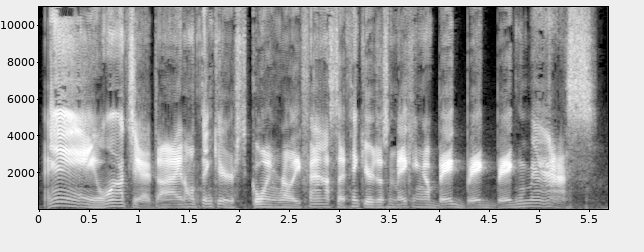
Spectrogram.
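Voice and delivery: a playful little huff at getting splashed; annoyed lizard. Acted.

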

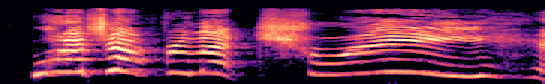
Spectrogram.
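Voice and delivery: high, loud, slow bellow. Acted. Harry bellowing a warning to Ron, alarmed. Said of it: "Harry bellowed".

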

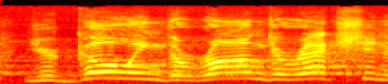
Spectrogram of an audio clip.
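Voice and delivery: high, loud, slow yell; mock roadside yell. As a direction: shout it across the road again. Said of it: "keep yelling and keep yelling".

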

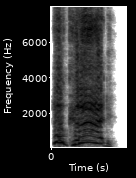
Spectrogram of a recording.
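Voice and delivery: very high, very loud squeal; disgusted squeal. Acted. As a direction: squeal in horror at the spit. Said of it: "he squealed".

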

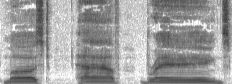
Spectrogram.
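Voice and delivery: slow, drawn-out zombie moan; zombie groan. A narrator's reading. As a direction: moan each word like the undead. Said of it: "Ella groaned".

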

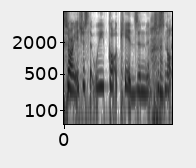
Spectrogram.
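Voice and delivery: put-on British accent. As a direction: politely object as a British dad. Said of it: "sorry for my accent".

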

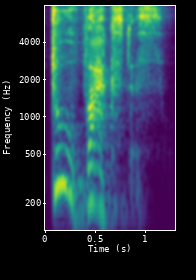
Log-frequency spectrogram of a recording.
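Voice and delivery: hissed menacingly, each word stretched; angry hiss. A narrator's reading. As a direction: draw it out slowly as a threat. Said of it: "zischte er".

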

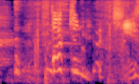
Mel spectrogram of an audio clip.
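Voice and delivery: shrieking laugh; laughing hard. Real, not acted. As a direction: burst out laughing. Caught by nuts joke.

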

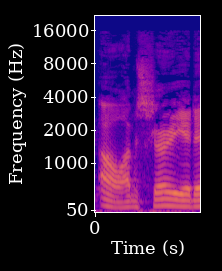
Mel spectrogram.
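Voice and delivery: loud, mocking "sure you do"; sarcastic doubt. Woman in the car mocking his cowboy hat claim, sarcastic and loud. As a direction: scoff at his claim like she doesn't buy it. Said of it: "And she's like".

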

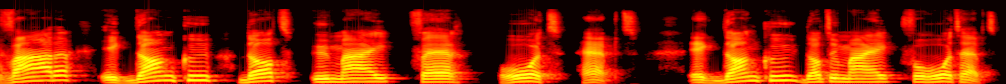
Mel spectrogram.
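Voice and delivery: loud, slow declaimed Bible verse; solemn scripture reading. A narrator's reading. Preacher reads Jesus's prayer to the listeners, solemn proclamation. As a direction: proclaim each word with weight and drawn-out pauses.

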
